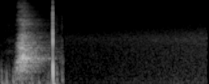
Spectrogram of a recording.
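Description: A short, loud burst of noise, then a sharp click and an abrupt drop to dead silence, with faint hiss slowly fading back in: an edit cut in the recording.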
